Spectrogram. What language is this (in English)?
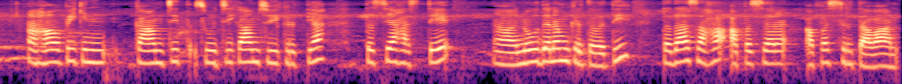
Sanskrit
